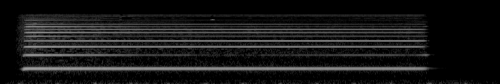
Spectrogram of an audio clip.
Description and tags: Guitar Pitch Pipe, F-sharp4
Raw audio of a single note from a guitar pitch pipe. Some of the notes have been re-pitched in order to complete a full 2 octaves of samples.
An example of how you might credit is by putting this in the description/credits:
The sound was recorded using a "H1 Zoom V2 recorder" on 17th September 2016.
4, F-sharp, G-flat, Guitar, Instrument, Pipe, Pitch, Sampler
